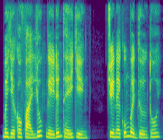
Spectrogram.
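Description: A woman voicing a young office-worker daughter, soft and pleading with her mother. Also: mid-range voice, fast talker, no room sound, clean studio sound, natural voice.

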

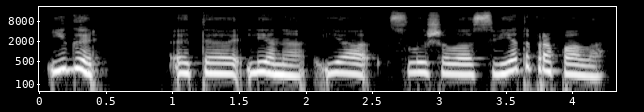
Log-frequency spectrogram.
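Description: A woman's voice: medium pitch, measured pace, mellow, lightly acted. A woman voicing an anxious young female friend who speaks in a worried, hesitant way.

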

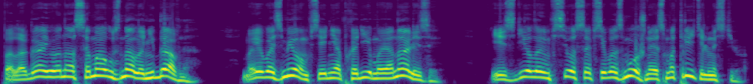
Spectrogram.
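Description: A calm, brisk male surgeon from an audiobook , put on by a man. He speaks in a matter-of-fact, businesslike way, pitched higher than the reader's own dark voice. The sound is dry and close, with no room around it. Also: no echo.

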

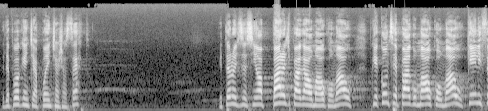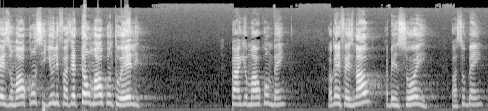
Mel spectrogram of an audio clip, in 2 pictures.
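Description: A man from Bahia, preaching a sermon in a folksy, animated storytelling manner with asides to the congregation. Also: extremely high pitch, brisk, pauses often, long reverb tail. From Bahia, Brazil.

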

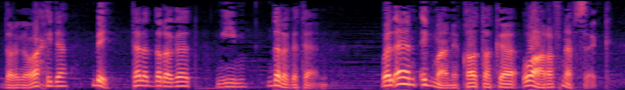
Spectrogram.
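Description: Deep, husky Egyptian male narrator. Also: a little mellow. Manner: wry, humorous storytelling. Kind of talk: first-person audiobook narration. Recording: dull lo-fi audio with faint background music.

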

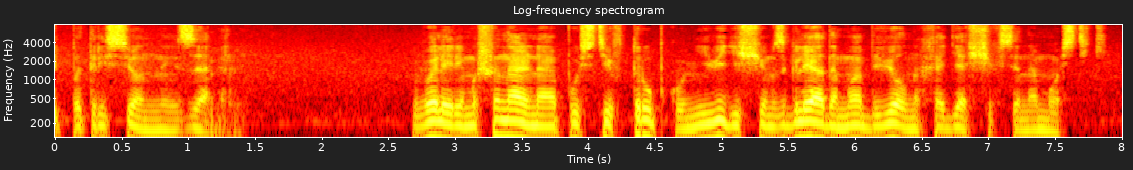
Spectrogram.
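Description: A man narrating a novel as an audiobook in a measured, even way. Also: low voice.

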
